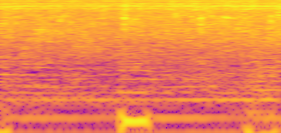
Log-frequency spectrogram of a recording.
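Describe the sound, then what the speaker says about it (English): Tap water running and pouring into a non-stick pan: a steady splashing stream with two brief louder gurgling bursts, close by and alone, without talk. "So you're just gonna put a little bit of water in here, not very much."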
